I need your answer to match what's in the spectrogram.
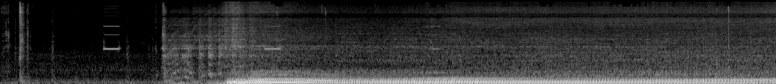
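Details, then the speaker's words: Nissan Xterra cold start: a quick crank and catch, then a deep, booming steady idle drone. It needs a muffler, with the noise coming from the exhaust area, while the engine itself sounds smooth and quiet. "but first I know for sure it's going to need Muffler so let's go ahead and do a cold start"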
